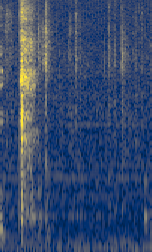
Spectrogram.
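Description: Computer keyboard being typed on: a sharp keystroke click just after the start, then several fainter, separate clicks.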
